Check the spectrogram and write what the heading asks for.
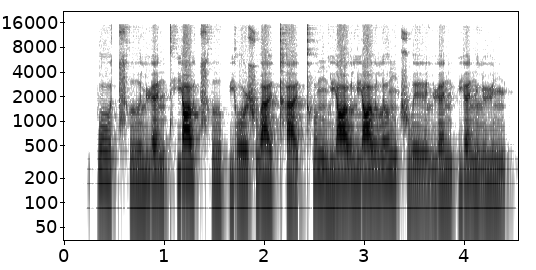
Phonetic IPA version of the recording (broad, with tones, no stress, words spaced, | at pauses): po˥˨ʊ̯t͡sʰɹ̩˨˦ lɥɛ˨˦nt̪ʰjɑ˥˨ʊ̯t͡sʰɹ̩˨˩ pjo˨˦ʊ̯ʂwa˨˦ɪ̯kʰa˨˩ɪ̯ kʰʊ˥˨ŋljɑ˦ʊ̯ljɑ˦ʊ̯ lɤ˥˨ŋʈ͡ʂwe˨˩ɪ̯ lɥɛ˥˨n pjɛ˥˨nly˥˨n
